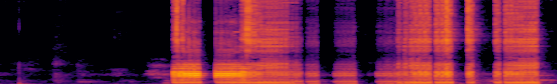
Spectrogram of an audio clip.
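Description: A person's voice making loud wordless sounds in short choppy bursts, starting about a second in.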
